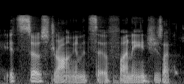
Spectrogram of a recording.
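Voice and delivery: ordinary delivery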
